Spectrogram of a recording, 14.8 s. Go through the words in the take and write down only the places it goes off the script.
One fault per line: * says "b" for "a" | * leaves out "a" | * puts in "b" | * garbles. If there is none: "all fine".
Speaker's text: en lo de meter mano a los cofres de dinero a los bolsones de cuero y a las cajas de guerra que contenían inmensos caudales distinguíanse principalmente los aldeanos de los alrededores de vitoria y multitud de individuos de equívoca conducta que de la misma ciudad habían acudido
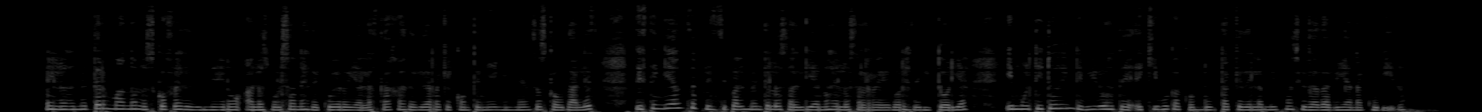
all fine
